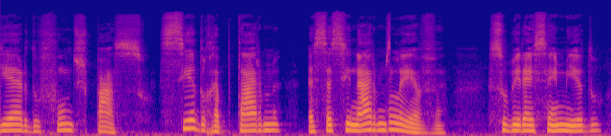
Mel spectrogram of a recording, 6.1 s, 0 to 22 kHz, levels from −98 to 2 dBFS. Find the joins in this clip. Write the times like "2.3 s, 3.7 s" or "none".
1.5 s, 3.9 s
